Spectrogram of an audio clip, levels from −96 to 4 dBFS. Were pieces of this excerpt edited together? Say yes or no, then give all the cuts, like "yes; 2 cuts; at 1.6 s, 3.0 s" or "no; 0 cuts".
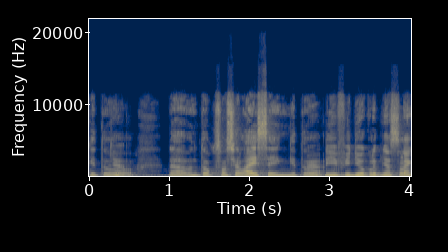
yes; 1 cut; at 2.9 s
